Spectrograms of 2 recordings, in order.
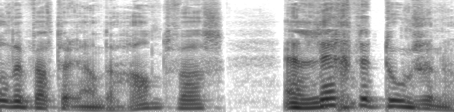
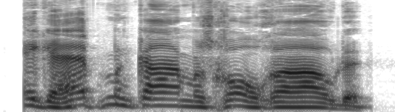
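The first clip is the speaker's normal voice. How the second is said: raised, loud, high protest; protesting yell; 7 semitones higher, 7 dB louder than usual. A narrator's reading. Pluk denies his room was dirty, protesting yell. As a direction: yell back in self-defence. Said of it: "schreeuwde Pluk".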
